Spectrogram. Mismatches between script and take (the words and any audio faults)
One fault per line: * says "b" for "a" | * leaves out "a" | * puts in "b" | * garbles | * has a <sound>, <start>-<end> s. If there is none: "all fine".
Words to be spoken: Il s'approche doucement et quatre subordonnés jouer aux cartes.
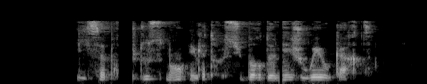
* has a dropout, 1.2-1.3 s
* has a dropout, 2.8-2.8 s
